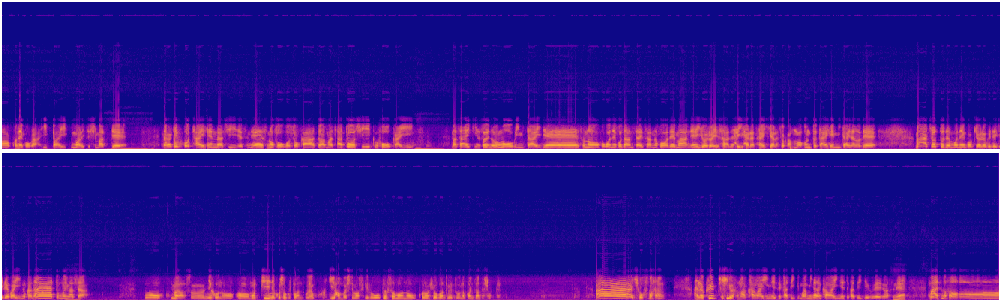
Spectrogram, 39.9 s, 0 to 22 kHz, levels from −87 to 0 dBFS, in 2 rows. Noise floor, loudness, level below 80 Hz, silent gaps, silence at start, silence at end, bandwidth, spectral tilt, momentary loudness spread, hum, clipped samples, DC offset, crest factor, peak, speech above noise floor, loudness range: -56 dBFS; -24 LUFS; -60 dBFS; none; 0 s; 0 s; 11 kHz; -5 dB/octave; 8 LU; none; under 0.1%; under 0.1%; 14 dB; -10 dBFS; 32 dB; 5 LU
